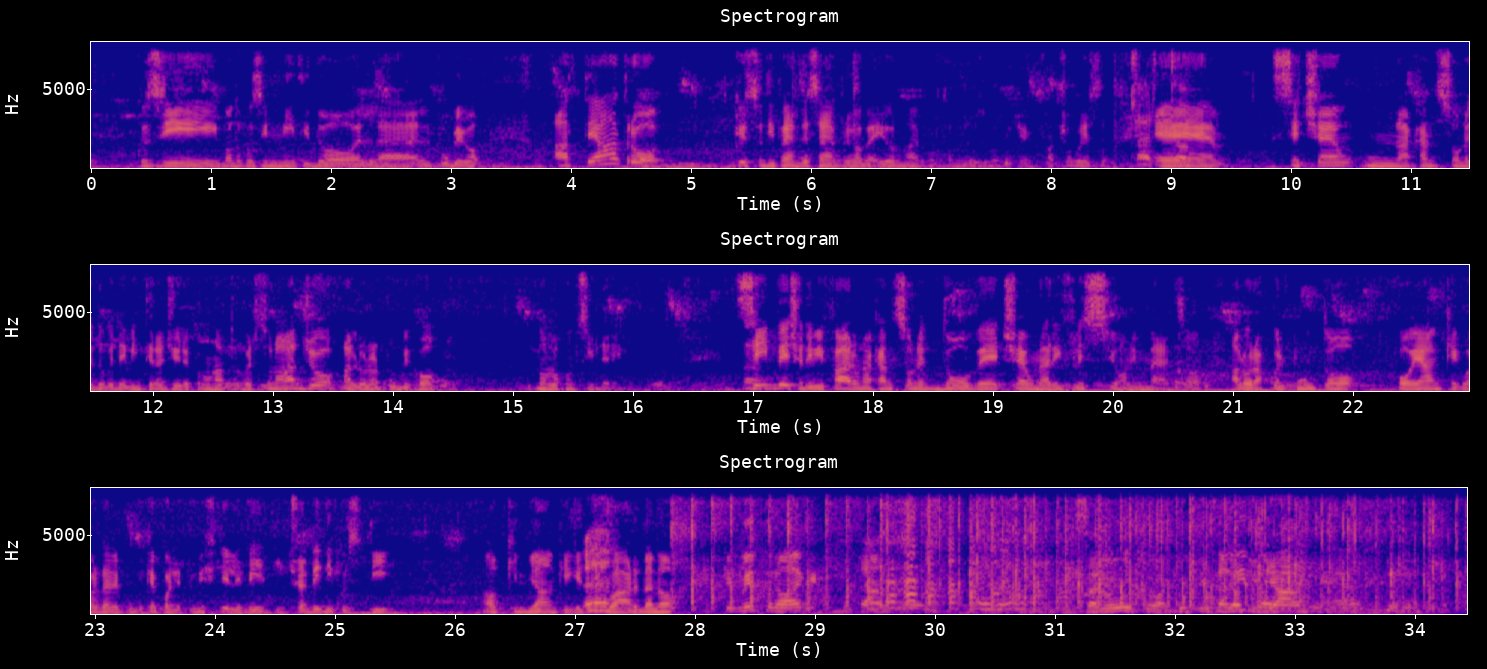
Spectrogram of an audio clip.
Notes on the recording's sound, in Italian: Live dall’AperiVintage del Teatro di Bo’ il Quarto Episodio del Salotto di Bo’! Per la prima volta con un pubblico.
